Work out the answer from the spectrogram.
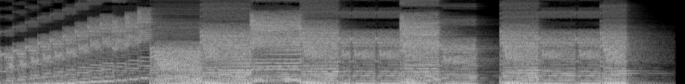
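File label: Feedback Fade In, fuzz guitars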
